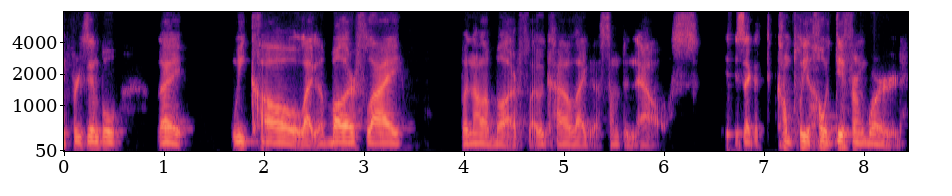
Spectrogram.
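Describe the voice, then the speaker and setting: A young man from Beijing with a Chinese accent, chatting casually as a guest and often pausing to search for words. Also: on the low side, dull audio. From Beijing, China. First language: Mandarin Chinese. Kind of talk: casual chat.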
